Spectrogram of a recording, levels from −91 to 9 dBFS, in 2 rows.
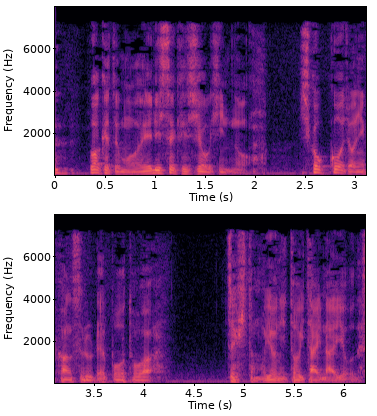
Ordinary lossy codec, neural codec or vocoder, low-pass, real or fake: MP3, 48 kbps; none; 7.2 kHz; real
